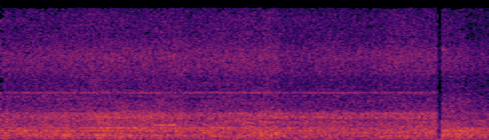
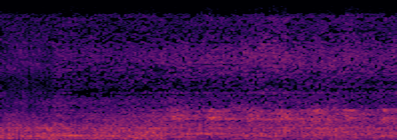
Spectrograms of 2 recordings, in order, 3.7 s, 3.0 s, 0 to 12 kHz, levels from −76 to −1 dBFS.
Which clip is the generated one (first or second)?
second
